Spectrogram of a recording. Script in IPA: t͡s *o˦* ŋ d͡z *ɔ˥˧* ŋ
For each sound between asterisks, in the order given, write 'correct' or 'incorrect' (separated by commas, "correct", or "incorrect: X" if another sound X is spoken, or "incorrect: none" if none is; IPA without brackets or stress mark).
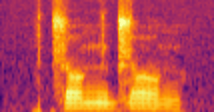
incorrect: ɔ˦, correct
